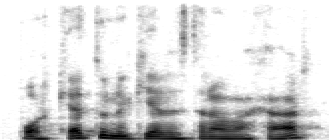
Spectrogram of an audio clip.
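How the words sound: The voice rises at the end.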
